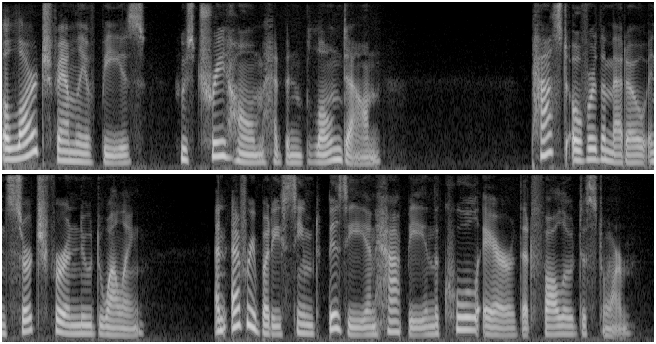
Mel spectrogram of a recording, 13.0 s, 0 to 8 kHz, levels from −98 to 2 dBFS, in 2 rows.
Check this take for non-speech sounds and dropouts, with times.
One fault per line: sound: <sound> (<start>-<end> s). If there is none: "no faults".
no faults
